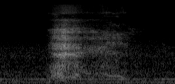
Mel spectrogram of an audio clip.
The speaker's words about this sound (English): Listen to that sniffle he does. It's coming from his mouth. It's not coming from his snot. If you're going to have that much noise coming from a sniffle, you're going to be crying way more.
